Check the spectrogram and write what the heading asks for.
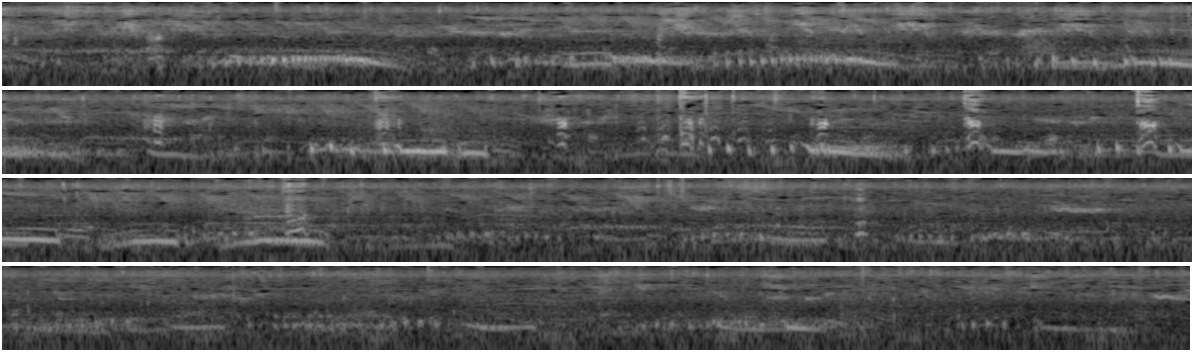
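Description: Flock of domestic pigeons cooing over and over in low, rising-and-falling calls, softer in the second half. Sharp ticks of beaks pecking grain on concrete come through around the middle.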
